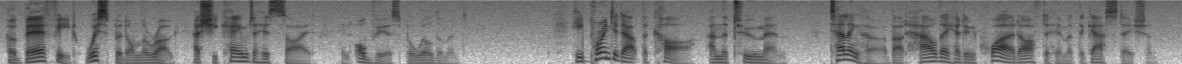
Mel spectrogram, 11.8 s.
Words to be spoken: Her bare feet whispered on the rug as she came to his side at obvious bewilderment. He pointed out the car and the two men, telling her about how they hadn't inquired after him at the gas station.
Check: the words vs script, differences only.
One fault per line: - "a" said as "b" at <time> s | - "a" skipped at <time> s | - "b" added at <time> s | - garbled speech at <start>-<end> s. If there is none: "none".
- "at" said as "in" at 3.4 s
- "hadn't" said as "had" at 9.5 s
